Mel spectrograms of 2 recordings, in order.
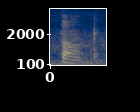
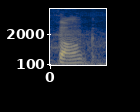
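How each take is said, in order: Both takes have the same delivery.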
